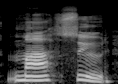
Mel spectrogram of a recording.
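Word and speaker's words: Massoud: that meena masood's name is said ma sued rhymes with dude hope he is the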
